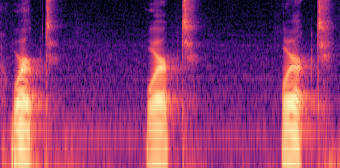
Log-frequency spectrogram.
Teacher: when we're actually speaking English that T might be very reduced or a lowered sound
